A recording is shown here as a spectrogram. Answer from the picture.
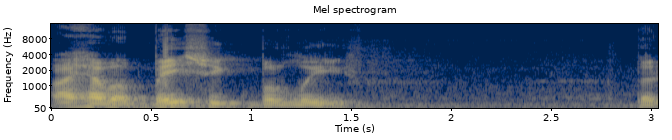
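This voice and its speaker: With ordinary pitch variation, a man speaks in a very deep, low voice. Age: 70s. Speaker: war veteran. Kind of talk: interview testimony.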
